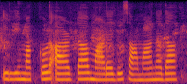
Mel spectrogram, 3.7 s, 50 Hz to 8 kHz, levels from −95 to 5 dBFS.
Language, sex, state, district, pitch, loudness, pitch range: Kannada, female, Karnataka, Bidar, 215 Hz, -17 LUFS, 205-220 Hz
